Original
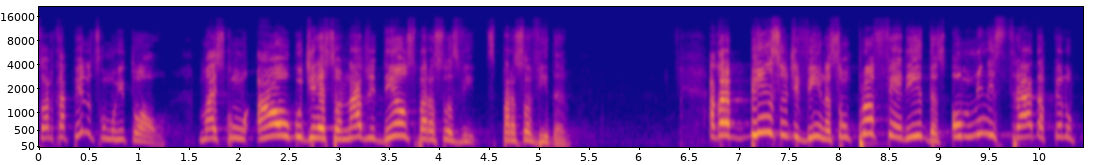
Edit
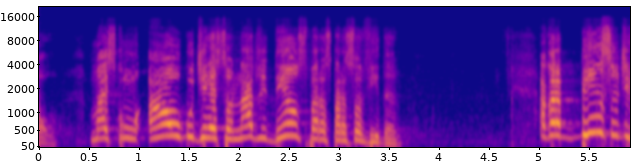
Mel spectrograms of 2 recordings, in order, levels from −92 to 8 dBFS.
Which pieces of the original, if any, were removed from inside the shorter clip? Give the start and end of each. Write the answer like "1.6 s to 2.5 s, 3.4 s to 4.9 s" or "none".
4.0 s to 4.6 s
